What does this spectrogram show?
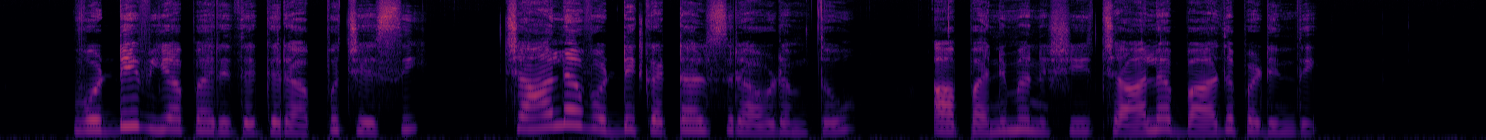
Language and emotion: Telugu, sad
